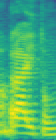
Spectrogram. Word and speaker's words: Brayton: Tem gente que fala Brayton, tá, pessoal? Vocês podem ouvir as duas pronúncias aí para o nome, mas o mais comum é Brayton mesmo, tá?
